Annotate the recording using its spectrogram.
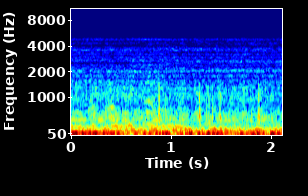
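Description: Car driving slowly on an unpaved dirt road, heard from inside the cabin: a steady low rumble of engine and tyres, with a few faint short ticks.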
